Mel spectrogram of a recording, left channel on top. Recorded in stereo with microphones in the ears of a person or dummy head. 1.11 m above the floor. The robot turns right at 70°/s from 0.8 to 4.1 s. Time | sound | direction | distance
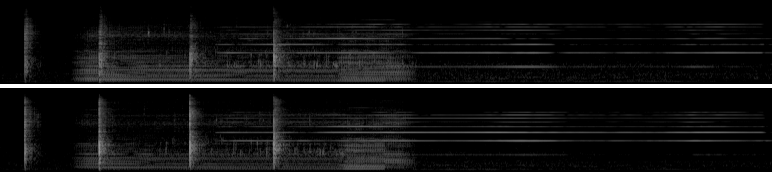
0.2 | a clap | 25° right (ahead or behind) | 1.4 m
2.1 | a violin | 10° right | 8.5 m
